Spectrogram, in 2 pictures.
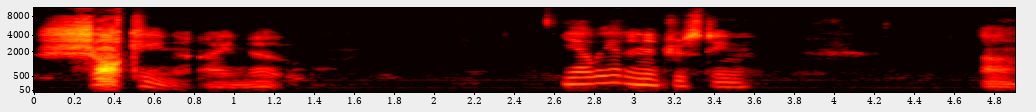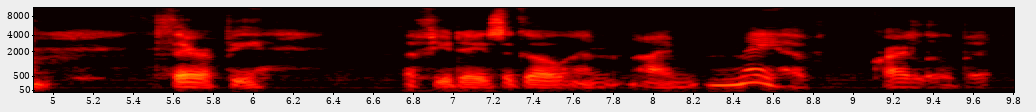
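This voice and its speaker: A woman's voice: deep voice, lively intonation, normal speed, vocal fry, long pauses, warm tone, husky. A woman giving a casual, rambling monologue, whimsical and self-deprecating as her thoughts wander. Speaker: audio creator rambling to listeners.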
